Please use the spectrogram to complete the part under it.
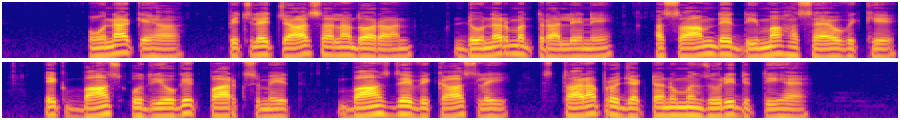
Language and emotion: Punjabi, neutral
